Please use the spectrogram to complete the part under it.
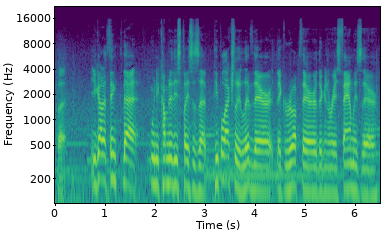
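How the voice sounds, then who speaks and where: A man's voice: a little high, fairly even intonation, brisk, slight background noise. A man in his thirties hosting a documentary, talking thoughtfully and casually, partly on location outdoors. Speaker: host. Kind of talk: documentary presenting and voice-over. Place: outdoors and inside an abandoned factory.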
